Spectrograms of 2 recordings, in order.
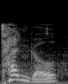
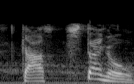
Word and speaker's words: Kastengel: Kastengel. Is that how you say it? No, not Tangle. Kastengel.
